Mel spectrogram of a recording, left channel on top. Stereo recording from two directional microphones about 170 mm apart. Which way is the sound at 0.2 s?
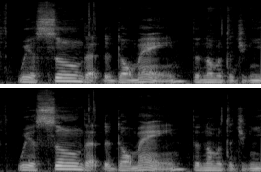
60° right (ahead or behind).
